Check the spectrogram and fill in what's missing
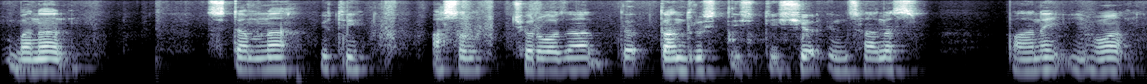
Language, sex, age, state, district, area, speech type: Kashmiri, male, 45-60, Jammu and Kashmir, Bandipora, rural, spontaneous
